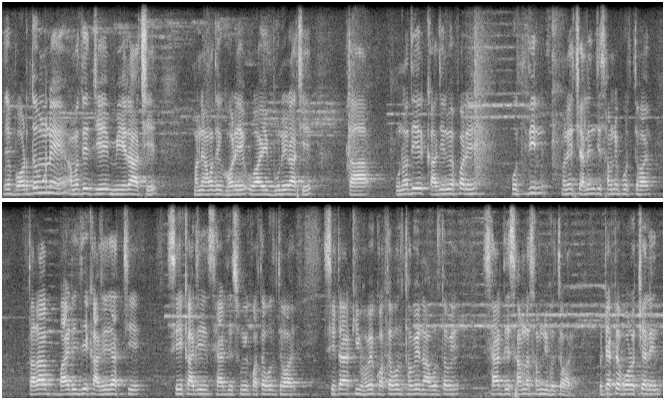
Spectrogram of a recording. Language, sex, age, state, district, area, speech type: Bengali, male, 45-60, West Bengal, Purba Bardhaman, urban, spontaneous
